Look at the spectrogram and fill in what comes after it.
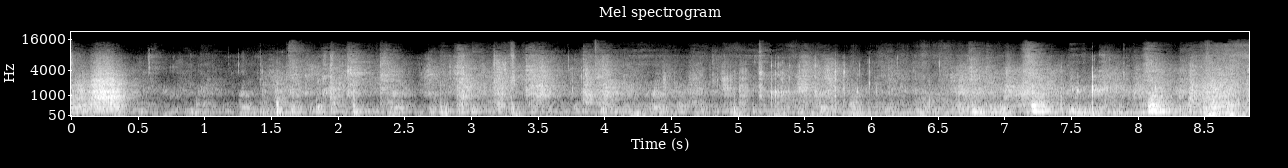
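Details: Six Labrador Retriever puppies, six weeks old, romp together in an indoor playroom: a brief high whine at the start, then steady scuffling and rustling of play, with short low yelps and whimpers near the end.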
